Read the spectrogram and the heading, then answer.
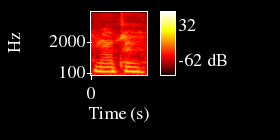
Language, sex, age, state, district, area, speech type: Nepali, female, 60+, West Bengal, Jalpaiguri, urban, read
